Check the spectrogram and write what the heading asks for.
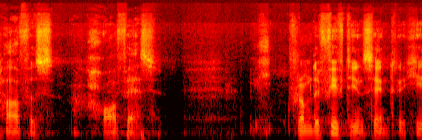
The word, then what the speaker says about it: Hafez: And you have a very, very important poet, Hafez. Hafez, they say, the Persian friends. We pronounce Hafez.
